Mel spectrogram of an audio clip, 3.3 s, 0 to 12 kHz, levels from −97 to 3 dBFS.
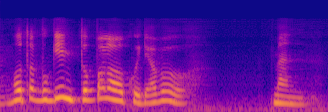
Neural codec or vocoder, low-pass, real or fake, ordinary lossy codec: codec, 16 kHz, about 1 kbps, DyCAST, with the encoder's durations; 7.2 kHz; fake; none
